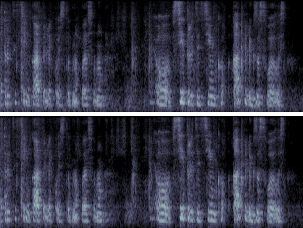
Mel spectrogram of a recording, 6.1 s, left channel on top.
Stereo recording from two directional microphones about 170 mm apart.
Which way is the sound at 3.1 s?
10° left (ahead or behind).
